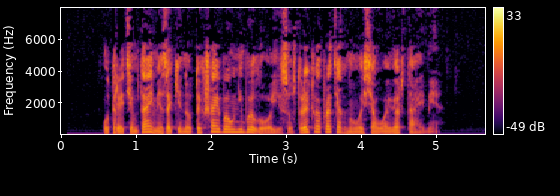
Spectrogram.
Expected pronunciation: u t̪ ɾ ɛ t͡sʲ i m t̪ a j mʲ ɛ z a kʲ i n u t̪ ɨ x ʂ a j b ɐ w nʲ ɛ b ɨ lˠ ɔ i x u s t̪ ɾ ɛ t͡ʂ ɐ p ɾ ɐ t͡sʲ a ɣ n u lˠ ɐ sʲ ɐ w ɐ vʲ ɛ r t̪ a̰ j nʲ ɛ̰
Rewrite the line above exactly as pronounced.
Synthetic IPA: u t̪ ɾ ɛ t͡sʲ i m t̪ a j mʲ ɛ z a kʲ i n u t̪ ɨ x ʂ a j b ɐ w nʲ ɛ b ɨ lˠ ɔ i s u s t̪ ɾ ɛ t͡ʂ ɐ p ɾ ɐ t͡sʲ a ɣ n u lˠ ɐ sʲ ɐ w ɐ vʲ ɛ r t̪ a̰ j mʲ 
